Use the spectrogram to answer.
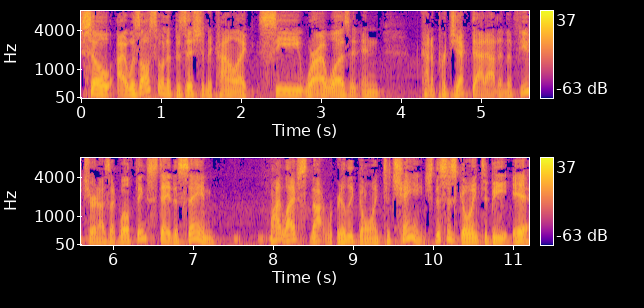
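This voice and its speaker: A man with an American accent talks at a fairly quick pace in a medium pitch. His voice is somewhat breathy, with ordinary pitch variation. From US South. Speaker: men's coach and podcaster. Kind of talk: interview. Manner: animated.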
